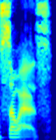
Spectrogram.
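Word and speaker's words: psoas: call the iliacus and soaz and soaz is spelled PS o so these muscles are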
